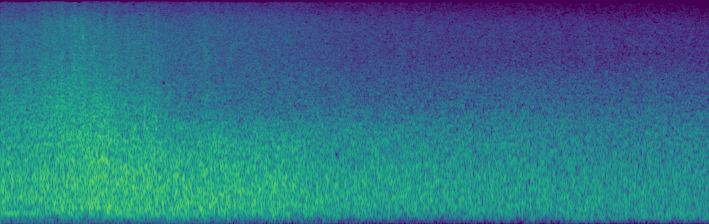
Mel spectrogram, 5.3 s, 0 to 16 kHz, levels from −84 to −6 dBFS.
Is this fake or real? real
